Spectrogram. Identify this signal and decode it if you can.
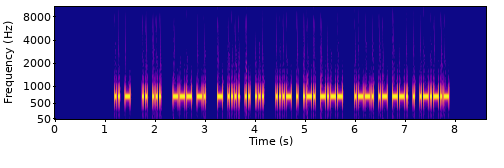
Morse code, heard as a keyed tone, about 36 wpm, 700 Hz. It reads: IT IS ON THIS VERY PAGE.
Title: Sentences from Top 1000 Words - Review Part 1 - 35wpm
